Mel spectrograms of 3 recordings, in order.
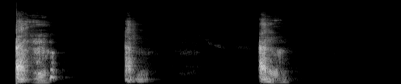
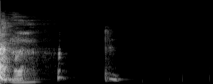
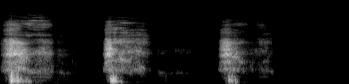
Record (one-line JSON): {"three_cough_length": "4.0 s", "three_cough_amplitude": 32768, "three_cough_signal_mean_std_ratio": 0.26, "cough_length": "2.1 s", "cough_amplitude": 32768, "cough_signal_mean_std_ratio": 0.24, "exhalation_length": "3.5 s", "exhalation_amplitude": 32694, "exhalation_signal_mean_std_ratio": 0.35, "survey_phase": "alpha (2021-03-01 to 2021-08-12)", "age": "18-44", "gender": "Female", "wearing_mask": "No", "symptom_cough_any": true, "symptom_fatigue": true, "smoker_status": "Never smoked", "respiratory_condition_asthma": false, "respiratory_condition_other": false, "recruitment_source": "Test and Trace", "submission_delay": "3 days", "covid_test_result": "Positive", "covid_test_method": "RT-qPCR", "covid_ct_value": 19.8, "covid_ct_gene": "ORF1ab gene", "covid_ct_mean": 20.1, "covid_viral_load": "250000 copies/ml", "covid_viral_load_category": "Low viral load (10K-1M copies/ml)"}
